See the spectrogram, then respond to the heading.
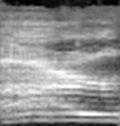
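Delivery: big, loud, bellowed pirate voice. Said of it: "The other one is a pirate".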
